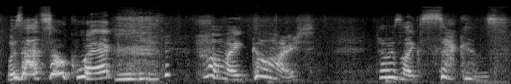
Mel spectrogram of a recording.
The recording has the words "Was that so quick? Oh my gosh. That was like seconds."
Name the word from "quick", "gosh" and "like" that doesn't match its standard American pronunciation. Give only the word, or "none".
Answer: none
